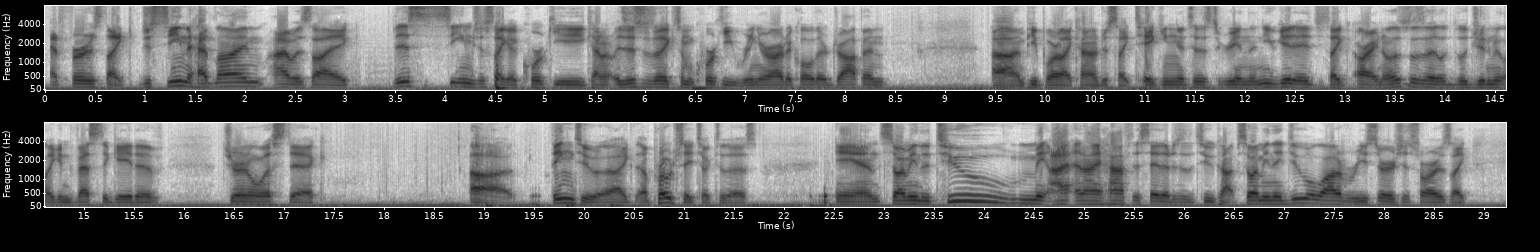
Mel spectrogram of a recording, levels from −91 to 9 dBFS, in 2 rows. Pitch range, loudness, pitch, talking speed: 95-120 Hz, -12 LUFS, 105 Hz, 205 wpm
